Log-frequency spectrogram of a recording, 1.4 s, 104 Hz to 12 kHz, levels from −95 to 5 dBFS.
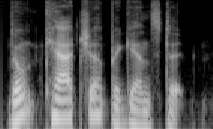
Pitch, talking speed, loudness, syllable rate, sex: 135 Hz, 210 wpm, -20 LUFS, 5.2 syllables/s, male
